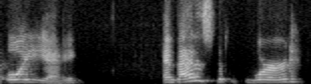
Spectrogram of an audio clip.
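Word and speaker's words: oyez: know is oyen and it's spelled o y e z but it is said oyeye and that is the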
